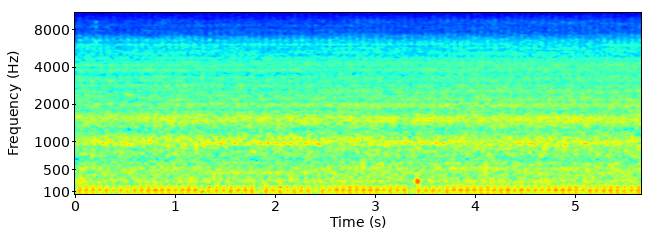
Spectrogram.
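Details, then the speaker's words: Honda Beat injection scooter after about 2 months on Revol Matic 10W40 oil; busy single-cylinder idle with a coarse, rattly edge over steady firing pulses, rougher than with usual oil, performance still fine. "ya jadi hasil suaranya ini seperti ini ya untuk dari suara [Musik] agak kasar karena kalau kita menggunakan oliell tidak sekasar ini meskipun tetap ada suara e [Musik] gesekannya"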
